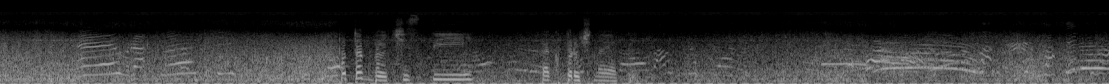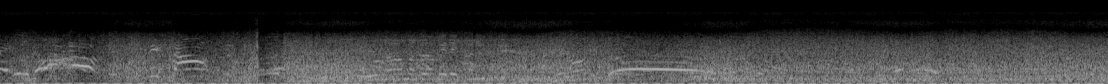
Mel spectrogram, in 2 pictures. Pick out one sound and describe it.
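Water roars and churns as it pours through a weir.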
